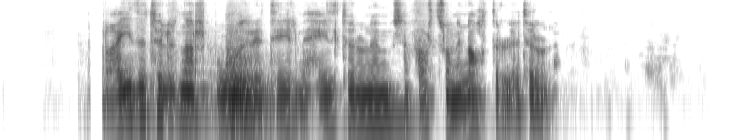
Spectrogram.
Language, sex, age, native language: Icelandic, male, 30-39, Icelandic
